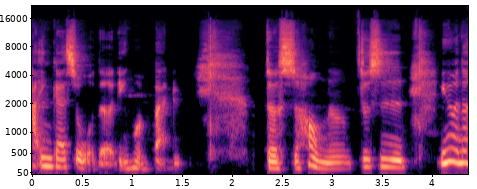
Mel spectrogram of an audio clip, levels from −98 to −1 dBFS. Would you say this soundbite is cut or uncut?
cut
